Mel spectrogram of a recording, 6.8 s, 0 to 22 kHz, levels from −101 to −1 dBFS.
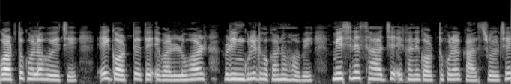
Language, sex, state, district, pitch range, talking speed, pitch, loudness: Bengali, female, West Bengal, Purulia, 215-250 Hz, 165 wpm, 240 Hz, -21 LUFS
